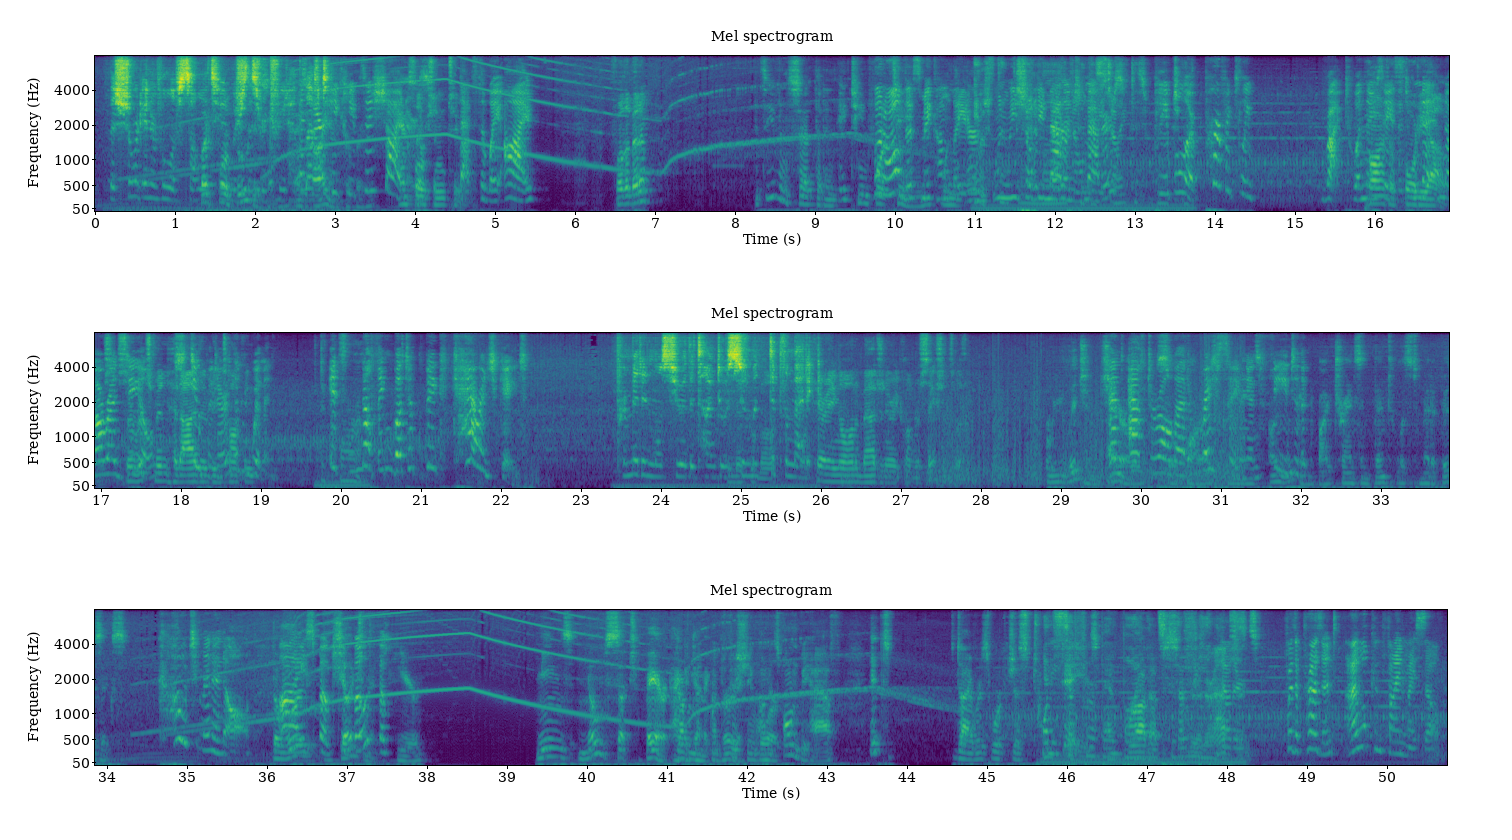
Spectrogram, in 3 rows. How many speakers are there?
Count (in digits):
7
